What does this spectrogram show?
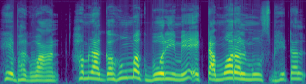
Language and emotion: Maithili, disgusted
